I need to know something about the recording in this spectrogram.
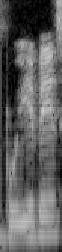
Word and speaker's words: Bouillabaisse: First off, you did actually pronounce Bouillabaisse correctly.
